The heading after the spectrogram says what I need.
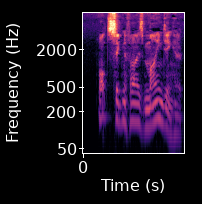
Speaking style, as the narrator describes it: cried the host

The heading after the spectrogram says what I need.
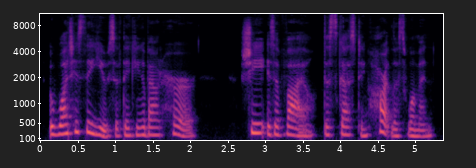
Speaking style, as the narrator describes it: exclaimed the princess

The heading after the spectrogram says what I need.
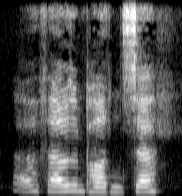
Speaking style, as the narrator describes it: said Blakeney with a slight yawn

